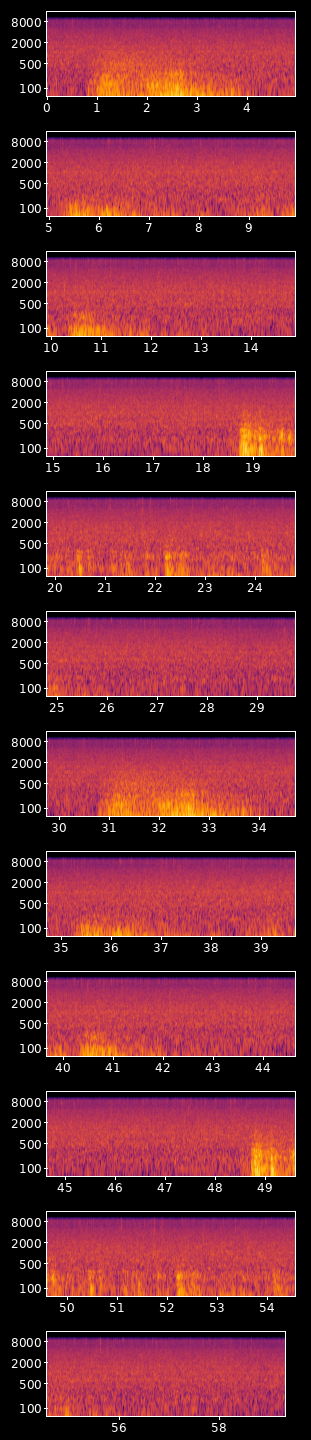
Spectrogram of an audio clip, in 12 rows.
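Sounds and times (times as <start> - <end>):
rain: 0.0 - 59.3.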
